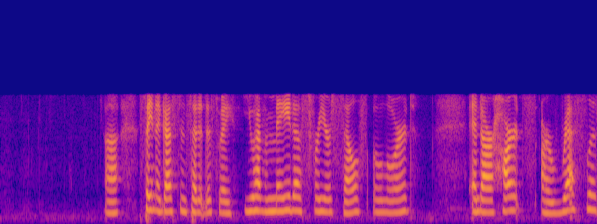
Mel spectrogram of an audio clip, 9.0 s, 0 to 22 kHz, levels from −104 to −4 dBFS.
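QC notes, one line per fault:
Nothing to flag here; the speech simply carries the narrow telephone sound of G.711 coding, with nothing above about 3.8 kHz and at most a faint trace of its quantisation hiss riding along with the level.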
